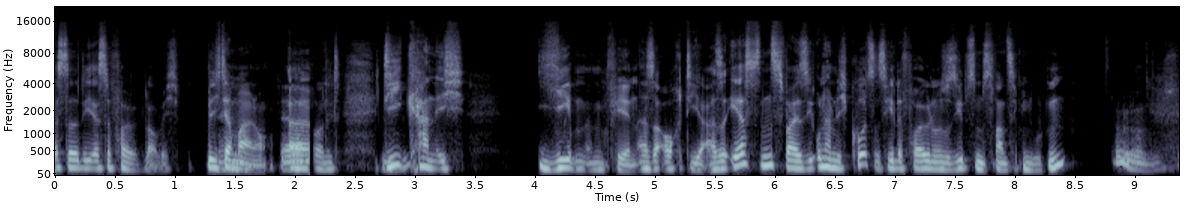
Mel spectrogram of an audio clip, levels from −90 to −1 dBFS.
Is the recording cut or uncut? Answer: cut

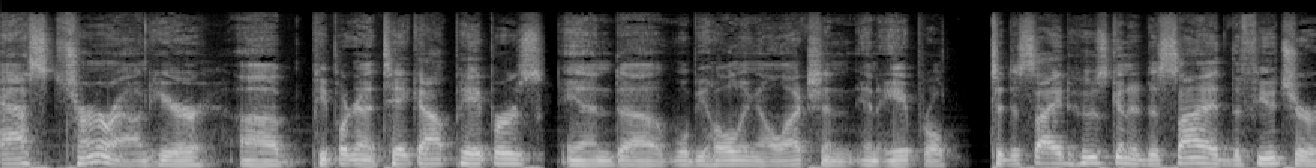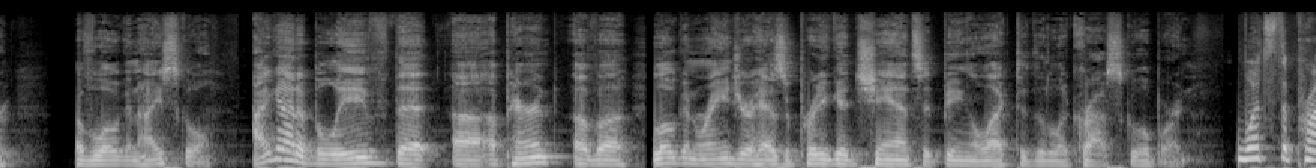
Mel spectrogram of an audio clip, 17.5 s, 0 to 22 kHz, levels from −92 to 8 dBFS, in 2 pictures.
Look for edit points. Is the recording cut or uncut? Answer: cut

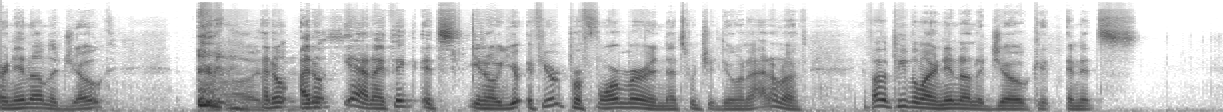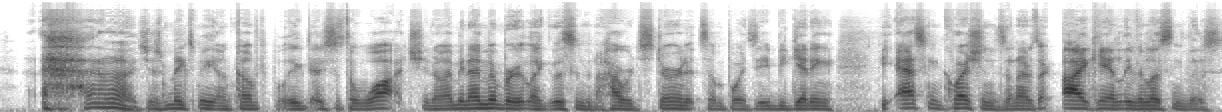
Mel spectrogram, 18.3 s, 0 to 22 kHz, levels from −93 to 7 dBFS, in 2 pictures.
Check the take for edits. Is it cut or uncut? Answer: uncut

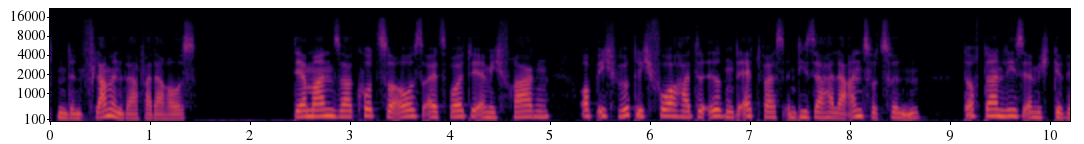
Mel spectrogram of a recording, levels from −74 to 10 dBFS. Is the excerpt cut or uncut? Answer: uncut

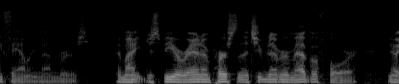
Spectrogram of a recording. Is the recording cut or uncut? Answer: uncut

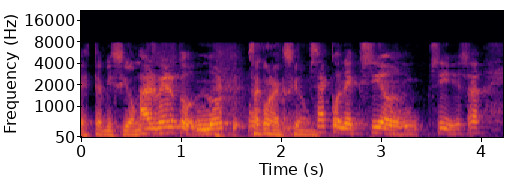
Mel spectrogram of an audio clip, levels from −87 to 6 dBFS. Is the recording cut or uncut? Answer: cut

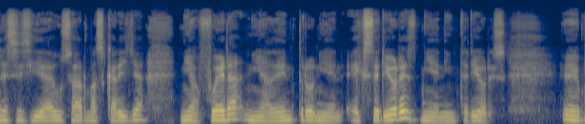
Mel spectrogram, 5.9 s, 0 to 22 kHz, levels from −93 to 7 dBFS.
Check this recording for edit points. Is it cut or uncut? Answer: uncut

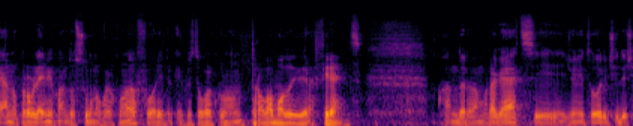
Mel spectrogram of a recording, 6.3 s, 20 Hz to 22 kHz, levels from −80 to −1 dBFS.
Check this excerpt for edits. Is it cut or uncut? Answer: cut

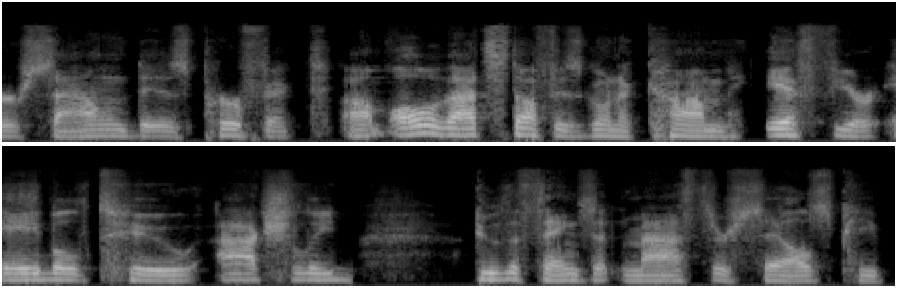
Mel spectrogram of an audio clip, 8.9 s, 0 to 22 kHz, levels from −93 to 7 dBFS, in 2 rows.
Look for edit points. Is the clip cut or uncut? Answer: uncut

